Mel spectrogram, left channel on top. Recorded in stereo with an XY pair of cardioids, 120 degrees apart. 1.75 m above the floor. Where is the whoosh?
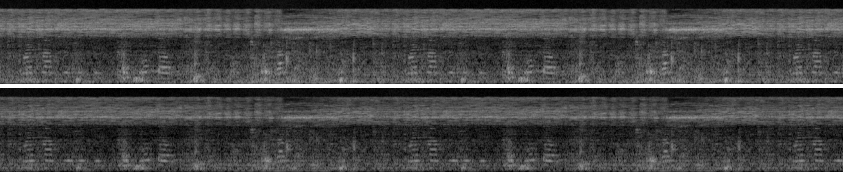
No whoosh in this recording.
